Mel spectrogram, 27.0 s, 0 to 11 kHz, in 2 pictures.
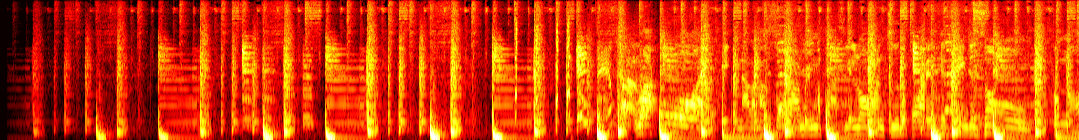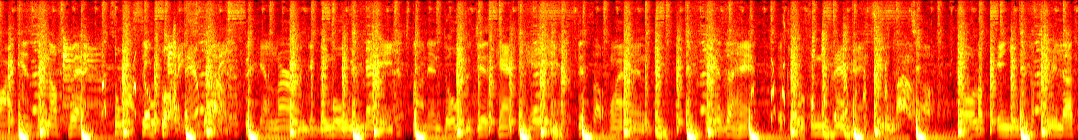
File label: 80s Intro 115 Bpm; djyan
